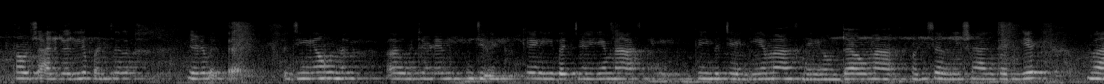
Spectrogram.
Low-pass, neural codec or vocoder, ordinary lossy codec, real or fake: none; codec, 16 kHz, 2 kbps, FunCodec, trained on Chinese and English, 25 frames a second; none; fake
